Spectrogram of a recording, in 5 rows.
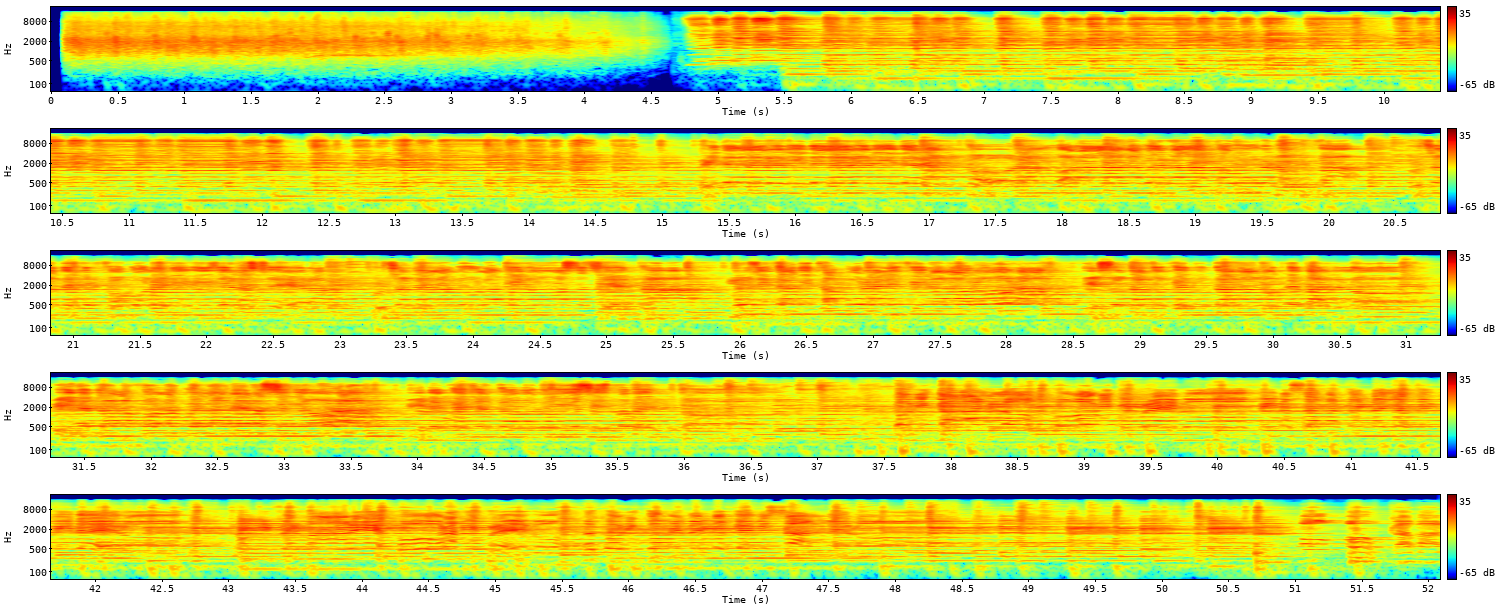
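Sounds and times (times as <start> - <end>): applause: 0.1 - 4.7
acoustic guitar: 4.8 - 52.0
cajon beat: 4.8 - 52.0
piano: 5.0 - 52.0.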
